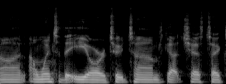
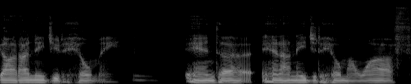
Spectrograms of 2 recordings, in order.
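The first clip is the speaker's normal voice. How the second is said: put-on emotional delivery, quieter; 3 semitones lower, 7 dB quieter than usual. Speaker recounts praying for healing for himself and his wife, retelling an emotional prayer. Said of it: "very emotional and just praying to God".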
